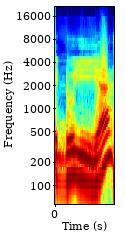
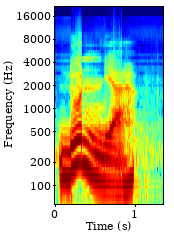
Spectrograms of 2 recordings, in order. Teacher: Nah, pada lafal yang dia satu kata apabila ada nun mati ketemu ya atau wau satu kata pada satu kata tidak diidgamkan tapi dibaca dengan jelas suara nunnya dan ini dikenal dengan istilah izhar mutlak.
